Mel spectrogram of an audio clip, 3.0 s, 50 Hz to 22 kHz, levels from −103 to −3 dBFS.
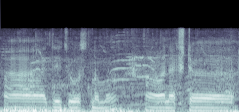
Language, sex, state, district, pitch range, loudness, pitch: Telugu, male, Andhra Pradesh, Manyam, 105-110 Hz, -15 LUFS, 110 Hz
